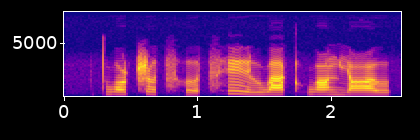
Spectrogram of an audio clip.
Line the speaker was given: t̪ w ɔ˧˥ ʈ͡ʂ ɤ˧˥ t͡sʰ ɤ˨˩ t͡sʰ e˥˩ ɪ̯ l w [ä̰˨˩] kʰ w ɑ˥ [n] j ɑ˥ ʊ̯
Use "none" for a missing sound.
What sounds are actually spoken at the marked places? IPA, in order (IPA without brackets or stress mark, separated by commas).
ä˧˥, ŋ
